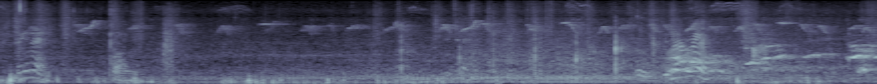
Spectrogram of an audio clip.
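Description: Dog sucking milk from a baby bottle, with repeated wet smacking clicks, while short bird chirps sound in the background. A brief high wavering call rises out of it about seven seconds in.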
